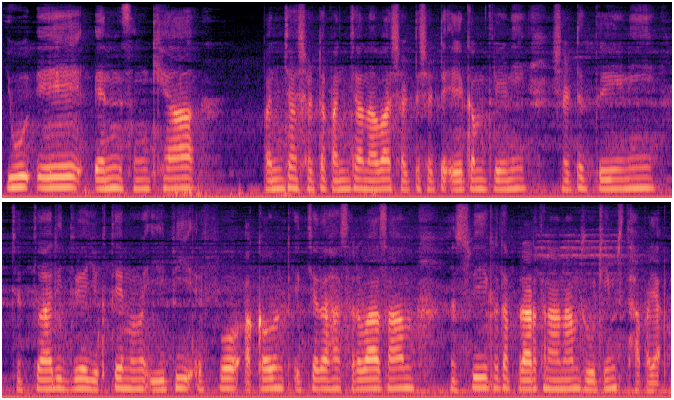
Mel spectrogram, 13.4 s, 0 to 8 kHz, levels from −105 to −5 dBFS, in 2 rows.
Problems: background sounds at intervals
